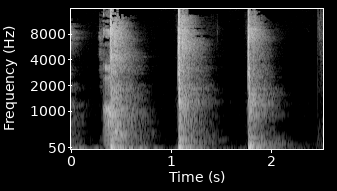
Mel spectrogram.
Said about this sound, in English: Was that a mysterious rap on the door?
